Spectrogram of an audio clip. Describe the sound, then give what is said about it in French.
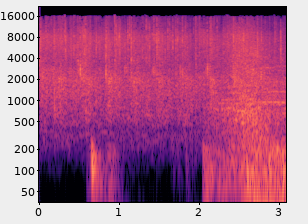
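Audience applause at an anniversary concert celebrating a radio station's ten years, a steady, dense patter of many hands clapping with no talk, growing slightly louder toward the end. “Applaudissements, s'il vous plaît.”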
